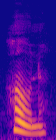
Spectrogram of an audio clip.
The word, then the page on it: hone: American English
